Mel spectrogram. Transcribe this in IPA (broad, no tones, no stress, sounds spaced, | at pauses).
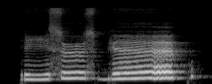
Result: ɾ i s øː s bʲ ɛː kʷ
